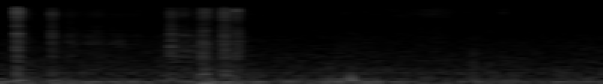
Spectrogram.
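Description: Near silence, with a few faint light clicks as thin wires and small crimp terminals are handled on a wooden bench.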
